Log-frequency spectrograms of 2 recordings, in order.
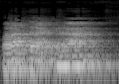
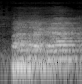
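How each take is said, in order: First: It is said at a normal speed. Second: It is said faster.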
